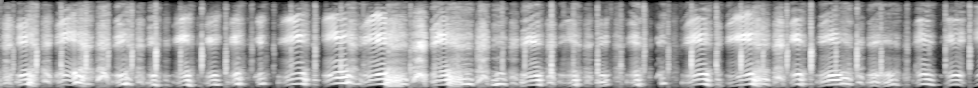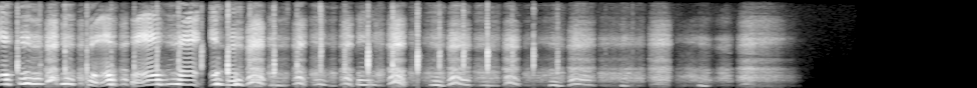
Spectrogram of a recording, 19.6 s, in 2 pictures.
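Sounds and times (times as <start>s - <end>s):
person moaning: 0.0s - 15.4s.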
